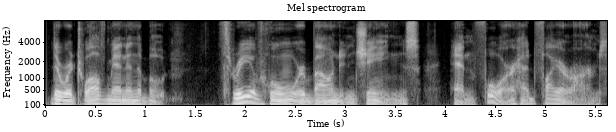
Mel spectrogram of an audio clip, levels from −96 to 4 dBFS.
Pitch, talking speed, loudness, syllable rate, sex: 95 Hz, 205 wpm, -18 LUFS, 4.8 syllables/s, male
